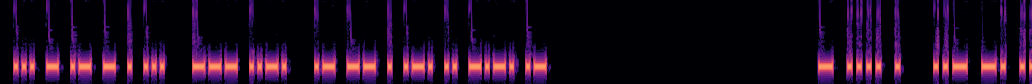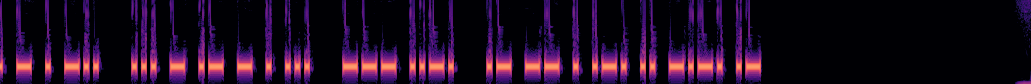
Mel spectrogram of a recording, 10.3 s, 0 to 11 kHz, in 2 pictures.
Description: Morse code, heard as a keyed tone, about 61 wpm, 700 Hz. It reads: STATES OF AMERICA THE UNITED STATES OF AMERICA
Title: Speed-Racing - Sets of 5 Words 50wpm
